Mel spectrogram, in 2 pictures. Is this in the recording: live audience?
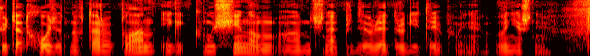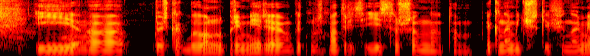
no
